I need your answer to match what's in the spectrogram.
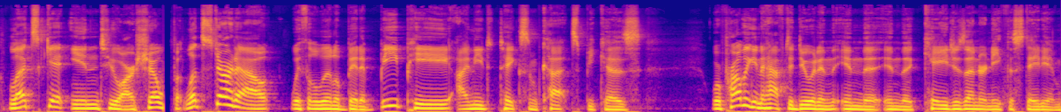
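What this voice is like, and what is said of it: Slightly raspy, hoarse voice. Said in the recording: “We both are a little bit raspy uh, this week”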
